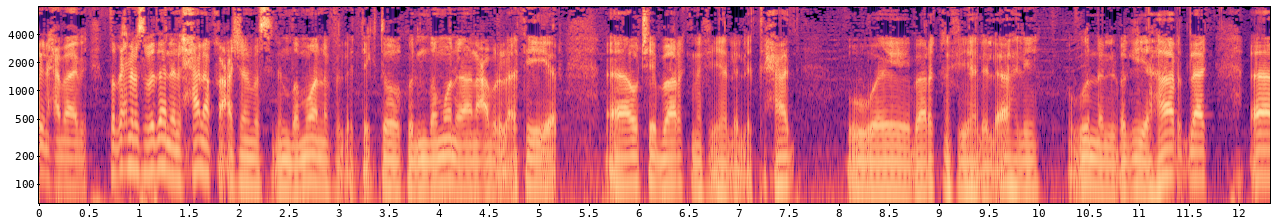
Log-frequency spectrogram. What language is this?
Arabic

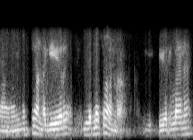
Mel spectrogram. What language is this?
Malayalam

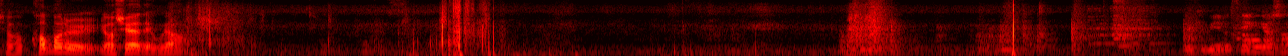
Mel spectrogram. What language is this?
Korean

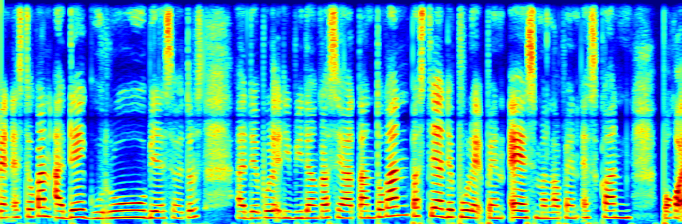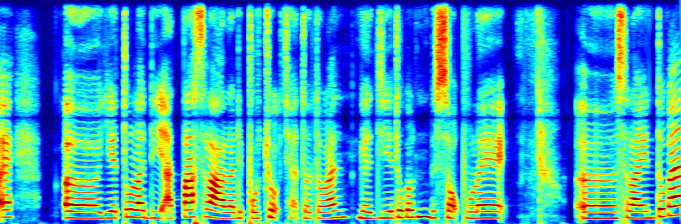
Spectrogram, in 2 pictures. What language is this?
Musi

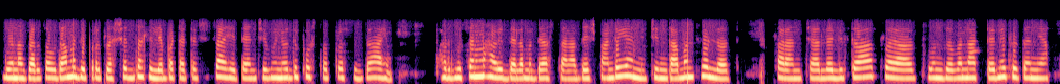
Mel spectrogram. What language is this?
Marathi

